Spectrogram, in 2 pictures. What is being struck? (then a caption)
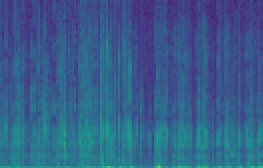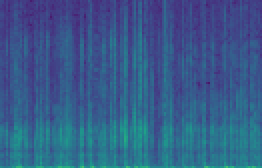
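Leather wallet. A leather wallet is tapped quickly and continuously, giving a dense run of soft, quiet, muffled taps. Each tap is low and thumping, dies away almost at once, and carries a light papery rustle.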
